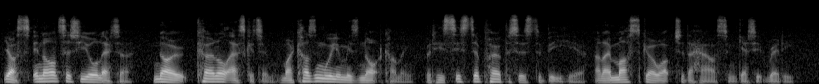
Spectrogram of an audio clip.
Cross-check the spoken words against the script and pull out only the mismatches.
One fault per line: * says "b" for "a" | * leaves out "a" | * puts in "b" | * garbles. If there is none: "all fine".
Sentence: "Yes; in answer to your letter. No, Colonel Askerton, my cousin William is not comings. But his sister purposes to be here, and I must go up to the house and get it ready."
* says "coming" for "comings"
